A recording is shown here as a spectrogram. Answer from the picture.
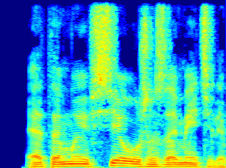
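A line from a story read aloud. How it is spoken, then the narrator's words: Grumbling. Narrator (Russian): проворчал Макс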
